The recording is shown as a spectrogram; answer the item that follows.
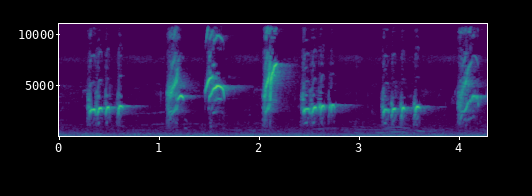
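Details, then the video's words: Lesser green leafbird singing to lure a reluctant bird: quavering level whistles alternate with sharp rising-falling notes, in groups spaced about half a second apart. "Cucak Ijo Mini 💯 Nembak Isian Bagus Buat Pancingan Jomin Malas Bunyi Agar Cepat Gacor"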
